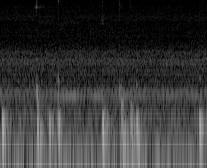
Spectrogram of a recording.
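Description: Soft, low thumps and clicks of a computer keyboard and mouse being worked at a desk, a cluster of them in the middle, over a faint steady hum.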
